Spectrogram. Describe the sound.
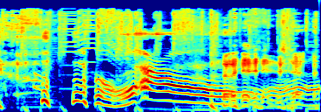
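A person's voice imitates a strange cat-bear growl: a few short yowling bursts, then a long, loud, wavering cry that swoops up and slowly sags, with no words spoken.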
